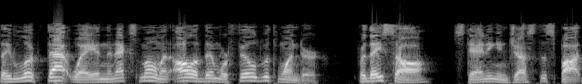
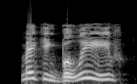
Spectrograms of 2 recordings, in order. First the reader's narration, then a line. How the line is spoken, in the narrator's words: cried Dorothy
